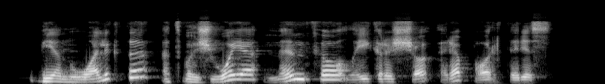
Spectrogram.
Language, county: Lithuanian, Kaunas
